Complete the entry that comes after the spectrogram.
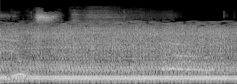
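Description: A motorcycle engine drones loudly and steadily outside, its buzzing tone holding constant for a couple of seconds amid broad rumbling street noise.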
